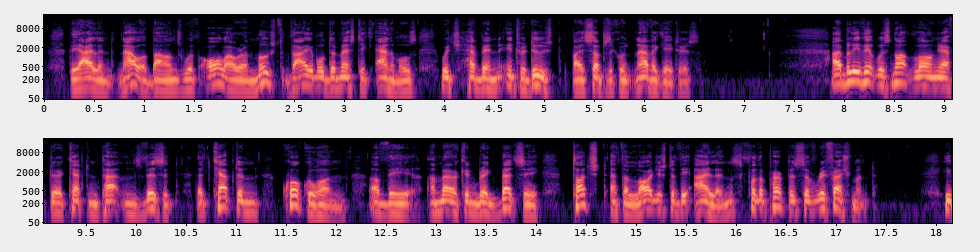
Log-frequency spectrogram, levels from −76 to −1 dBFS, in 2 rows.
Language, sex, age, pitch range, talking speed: English, male, 60-79, 95-135 Hz, 160 wpm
